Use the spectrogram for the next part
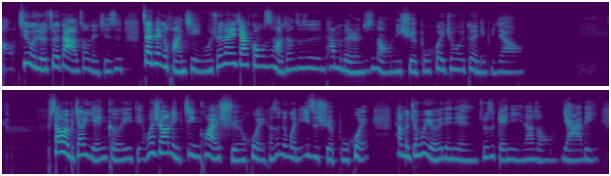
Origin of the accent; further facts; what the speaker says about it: southern Taiwan, Taiwan; 那我是在南部就是读书长大，也是都在南部打工这样。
